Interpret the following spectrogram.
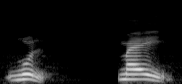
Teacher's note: ساکن پہ فلقلالہ نہیں ہونا چاہیے غل نہیں پڑھنا غل مئی یا ساکن حرف لین ہے یا ساکن سے پہلے زبر ہے اس لیے اس کو نرمی سے پڑھیں گے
